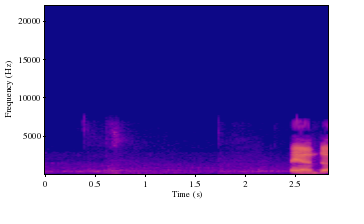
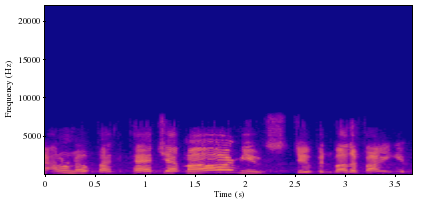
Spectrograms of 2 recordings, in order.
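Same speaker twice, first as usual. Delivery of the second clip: higher put-on voice, outraged; indignant rant; 7 semitones higher than usual. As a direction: scold the soldiers who shot you. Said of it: "And I'm like".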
